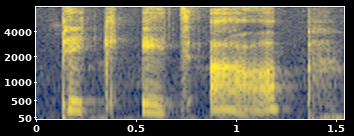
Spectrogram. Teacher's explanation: concatenation, the last consonant of the first word is joined to the vowel sound at the start of the second word.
